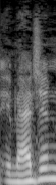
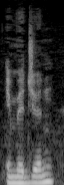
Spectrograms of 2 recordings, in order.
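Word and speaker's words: Imagen: May 2022 or imagine apparently it's pronounced imagine which makes a lot more sense because you know like you know anything you can imagine but I've been calling it Imogen well it's definitely spelled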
